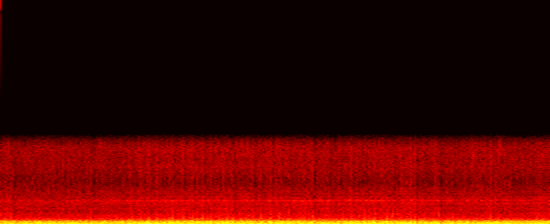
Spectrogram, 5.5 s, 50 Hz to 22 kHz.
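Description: Steady low rumble inside the cabin of a Boeing 737-800 in flight: its CFM56 turbofan engines and the airflow over the fuselage, with a faint steady whine above it.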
